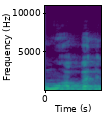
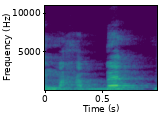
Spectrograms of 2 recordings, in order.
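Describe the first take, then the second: First: मोहब्बत with u in the first syllable, muhabbat; the common wrong form मोहब्बत, said muhabbat; wrong pronunciation. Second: मोहब्बत with a short a in the first syllable, mahabbat; teacher models मोहब्बत as mahabbat; correct pronunciation. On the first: (मोहब्बत का ग़लत तलफ़्फ़ुज़, पेश के साथ) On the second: (मोहब्बत ज़बर के साथ) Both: Shown as a demonstration. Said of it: "हम इसको मोहब्बत नहीं पढ़ेंगे".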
